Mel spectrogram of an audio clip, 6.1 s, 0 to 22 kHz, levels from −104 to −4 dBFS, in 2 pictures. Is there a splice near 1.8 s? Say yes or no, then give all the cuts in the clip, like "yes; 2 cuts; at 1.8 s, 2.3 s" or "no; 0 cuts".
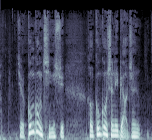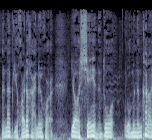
no; 1 cut; at 3.1 s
